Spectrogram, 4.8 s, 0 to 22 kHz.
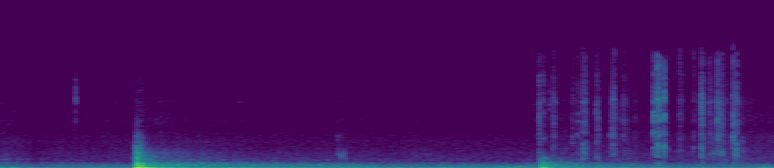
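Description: Two booms from shakudama (one-shaku) aerial firework shells bursting more than 4 km away. The louder comes about a second in and the weaker one about two and a half seconds later, each trailing off in a rolling rumble.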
